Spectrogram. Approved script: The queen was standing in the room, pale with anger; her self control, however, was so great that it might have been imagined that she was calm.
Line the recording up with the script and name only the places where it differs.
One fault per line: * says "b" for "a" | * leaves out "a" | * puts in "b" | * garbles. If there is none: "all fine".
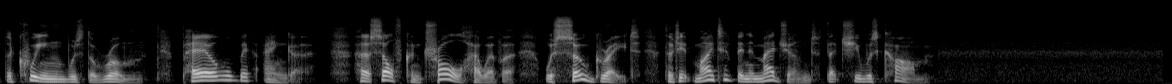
* leaves out "standing in"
